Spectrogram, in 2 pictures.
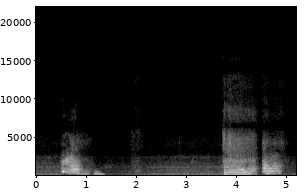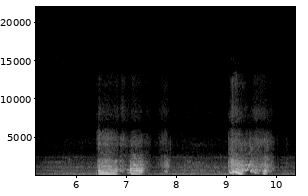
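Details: Sneezing on waking: four sneezing bouts, mostly in pairs, with a gasping intake before each, against a steady low room hum.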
